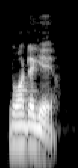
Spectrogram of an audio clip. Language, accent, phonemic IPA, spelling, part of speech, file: French, France, /dʁwa d(ə) la ɡɛʁ/, droit de la guerre, noun, LL-Q150 (fra)-droit de la guerre.wav
- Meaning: law of war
